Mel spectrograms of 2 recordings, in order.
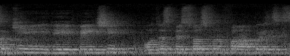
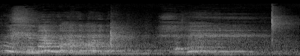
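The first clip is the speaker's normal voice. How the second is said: long amused laugh; genuine, drawn-out laughter; real laugh; 5 semitones higher than usual. Real, not acted. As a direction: burst out laughing after a joke. Jokes with Glaucia, then laughs.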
